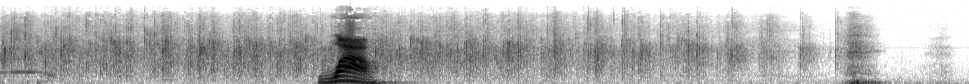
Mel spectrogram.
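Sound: audience applause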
